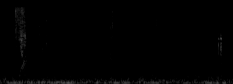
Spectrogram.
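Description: Near silence, with one brief soft rustle about a quarter second in and a faint tick a little after the middle: small hand-handling noises while a Band-Aid is put over the catheter site.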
